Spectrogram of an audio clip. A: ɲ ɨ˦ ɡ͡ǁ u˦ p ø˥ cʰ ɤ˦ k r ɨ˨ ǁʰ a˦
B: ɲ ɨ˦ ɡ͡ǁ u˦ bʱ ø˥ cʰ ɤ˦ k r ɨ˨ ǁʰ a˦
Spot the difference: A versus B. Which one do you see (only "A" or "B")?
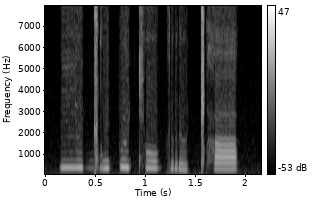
A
